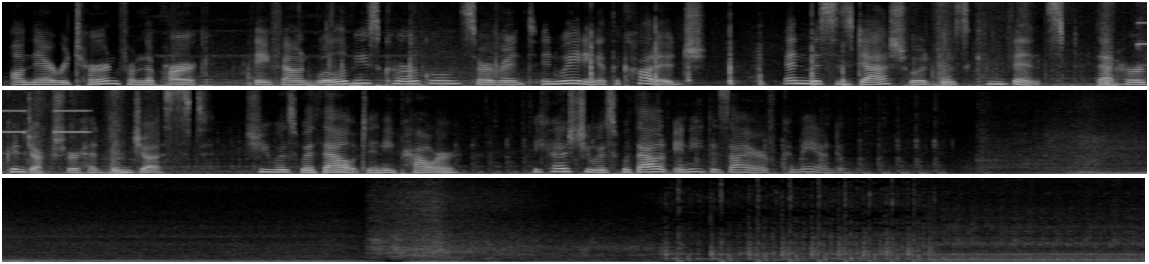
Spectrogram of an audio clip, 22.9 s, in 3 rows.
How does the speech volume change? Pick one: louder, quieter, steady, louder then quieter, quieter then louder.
steady.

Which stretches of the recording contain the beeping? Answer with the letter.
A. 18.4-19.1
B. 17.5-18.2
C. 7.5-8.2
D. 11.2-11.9
C.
